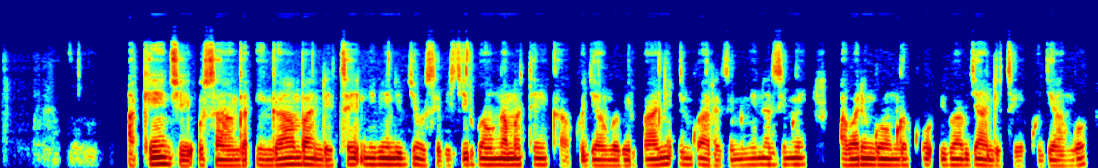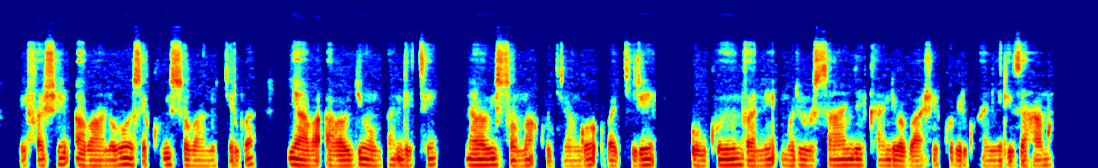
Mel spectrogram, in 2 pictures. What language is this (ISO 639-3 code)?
kin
